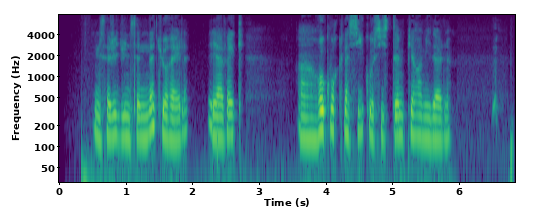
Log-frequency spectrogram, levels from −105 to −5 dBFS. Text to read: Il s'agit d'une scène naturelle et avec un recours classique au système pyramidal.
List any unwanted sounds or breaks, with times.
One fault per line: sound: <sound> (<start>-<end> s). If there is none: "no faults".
sound: laugh (6.5-6.7 s)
